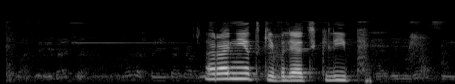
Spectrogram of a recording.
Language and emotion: Russian, angry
